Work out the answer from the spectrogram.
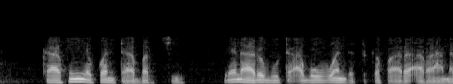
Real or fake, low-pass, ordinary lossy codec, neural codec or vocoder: fake; 5.4 kHz; none; codec, 16 kHz, 8 kbps, FreqCodec, larger model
